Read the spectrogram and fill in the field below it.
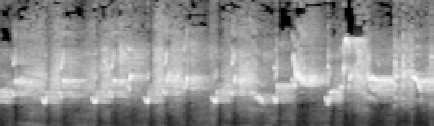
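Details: Cendet, or long-tailed shrike, in a fighter-style competition performance, sustained and prominent: a dense, unbroken stream of shrill twittering notes, quick downward slurs and buzzy flourishes repeated rapidly throughout.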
